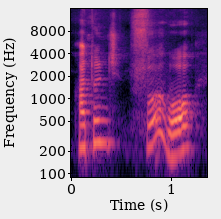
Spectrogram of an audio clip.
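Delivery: high, loud amused dare; merry chuckle. A narrator's reading. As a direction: dare him gleefully. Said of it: "chicotește vesel leul". (chicotind vesel)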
